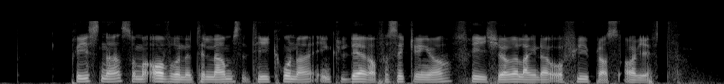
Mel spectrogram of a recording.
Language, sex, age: Norwegian, male, 25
